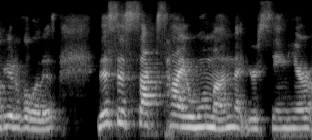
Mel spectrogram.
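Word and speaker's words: Sacsayhuamán: it is this is sucks High woman that you're seeing here otherwise pronounced as sexy woman people say that but sex high woman and if you see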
